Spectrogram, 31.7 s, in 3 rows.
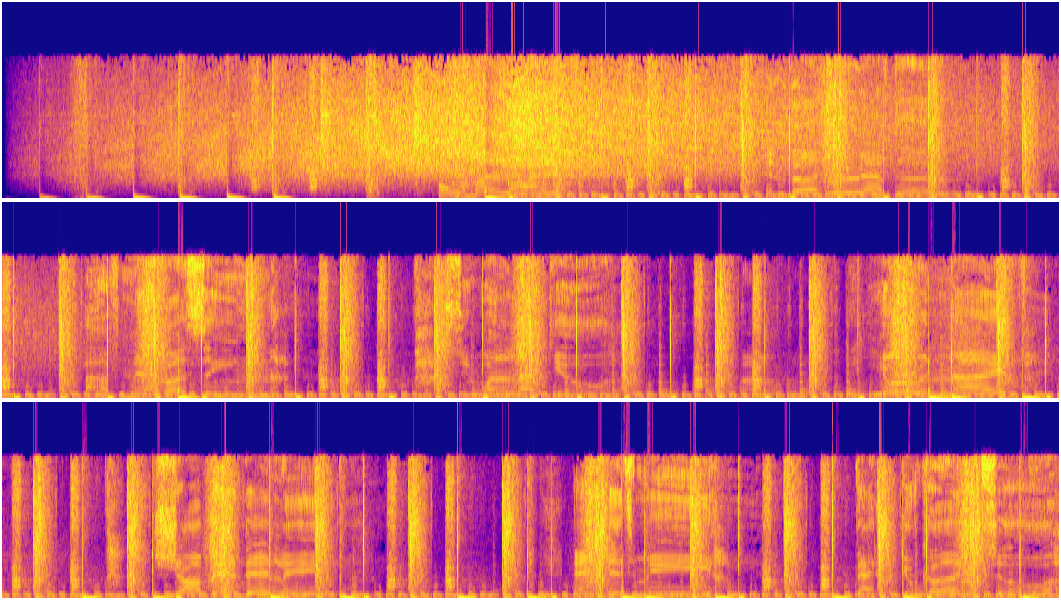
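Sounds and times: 
drums: 0.0 - 31.7.

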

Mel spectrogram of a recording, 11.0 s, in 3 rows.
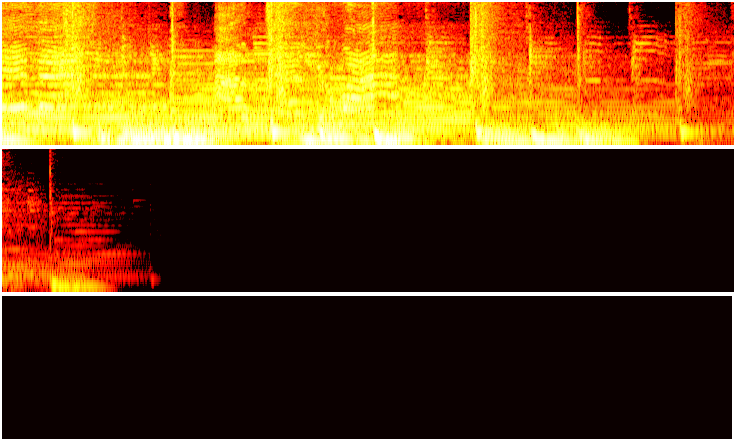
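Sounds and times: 
80s style music at 118 bpm: 0.0 - 4.4.

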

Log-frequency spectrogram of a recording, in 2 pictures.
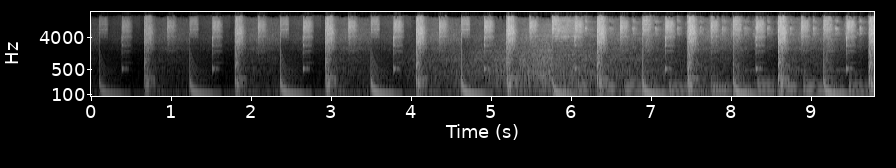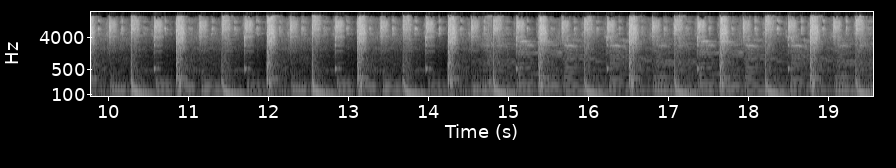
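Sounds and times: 
70s soul drum beat: 0.0 - 4.0, 4.8 - 19.5.

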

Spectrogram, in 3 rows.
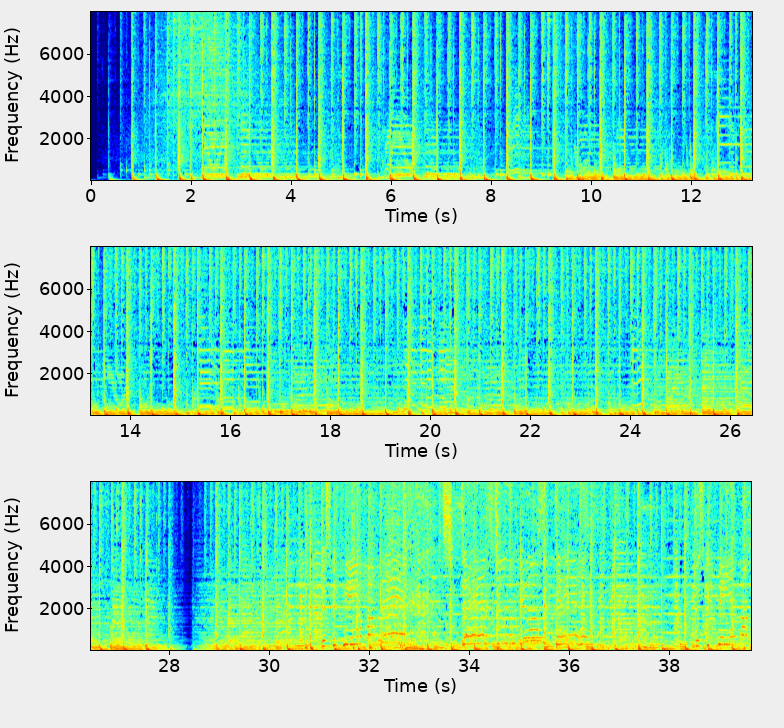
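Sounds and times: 
80s club edit music: 0.4 - 39.6.

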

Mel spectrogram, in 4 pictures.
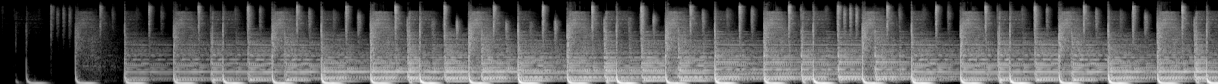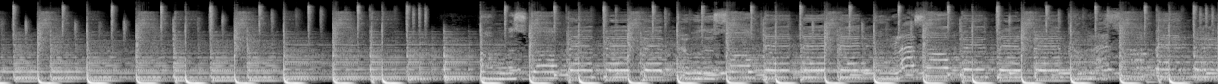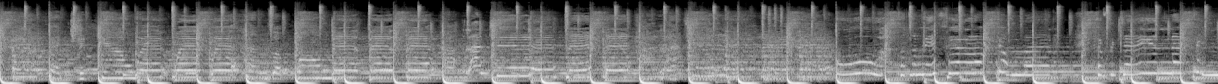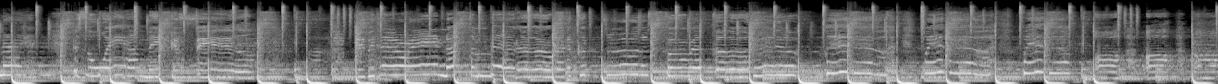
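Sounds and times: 
club pop dance music at 122 BPM: 0.0 - 48.7.

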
